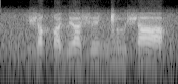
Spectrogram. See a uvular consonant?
yes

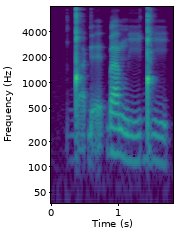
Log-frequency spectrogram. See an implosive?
yes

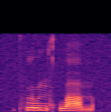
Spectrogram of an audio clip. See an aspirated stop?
yes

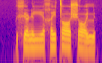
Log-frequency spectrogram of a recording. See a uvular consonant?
yes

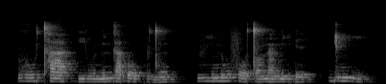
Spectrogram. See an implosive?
yes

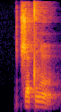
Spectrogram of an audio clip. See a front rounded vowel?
no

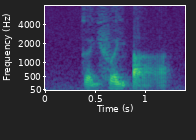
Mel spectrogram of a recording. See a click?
no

